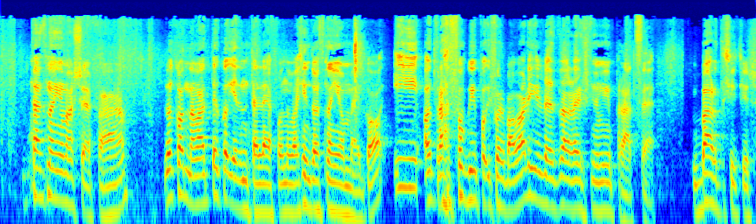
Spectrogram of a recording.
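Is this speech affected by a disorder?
Yes: Down syndrome; sometimes forgets things.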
